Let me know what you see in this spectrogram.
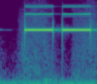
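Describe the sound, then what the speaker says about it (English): Two loud, piercing electronic beeps from a smoke detector with a low battery in The Stanley Parable, close and evenly spaced, each lasting about a quarter second with no talk over them. "we gotta change the batteries in that smoke detector"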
